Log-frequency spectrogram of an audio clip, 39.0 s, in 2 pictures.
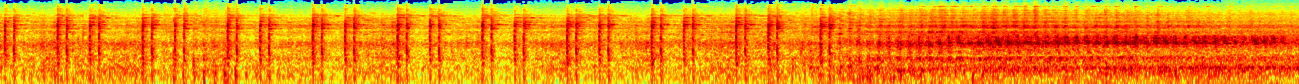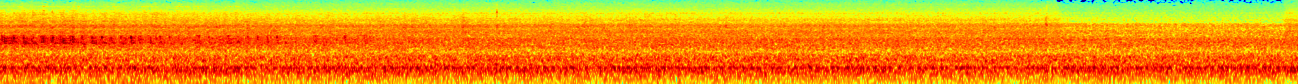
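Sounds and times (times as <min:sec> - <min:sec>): train wheels clicking over rail joints: 0:00.0 - 0:25.0
train rumbling on rails: 0:00.0 - 0:38.9.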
